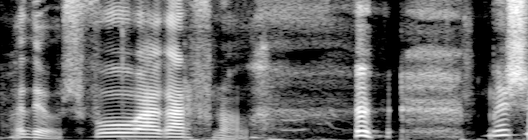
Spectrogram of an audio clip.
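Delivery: normal talking voice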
